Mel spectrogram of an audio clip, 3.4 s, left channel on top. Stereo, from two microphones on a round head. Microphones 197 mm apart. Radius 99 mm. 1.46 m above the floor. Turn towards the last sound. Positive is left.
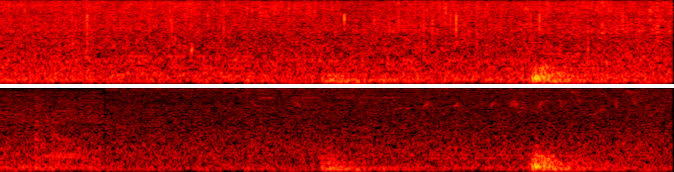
turn(degrees=-75)  # may be behind; listen again after turning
